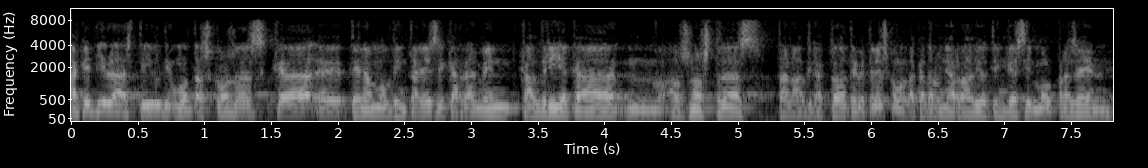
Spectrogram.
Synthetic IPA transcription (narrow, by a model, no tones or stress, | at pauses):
əkɛt̪̬ʎiβɾəðəst̪ilˠd̪iwmɔlˠt̪əskɔzəskəɛt̪enənmɔlˠd̪int̪əɾɛzikərealˠmenkəlˠd̪ɾiəkəəlˠznɔst̪ɾəst̪anəlˠd̪iɾək̚t̪oðət̪eβet̪ɾɛskɔməlˠd̪əkət̪əluɲəraðijut̪iŋɡesimmɔlˠpɾəzen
